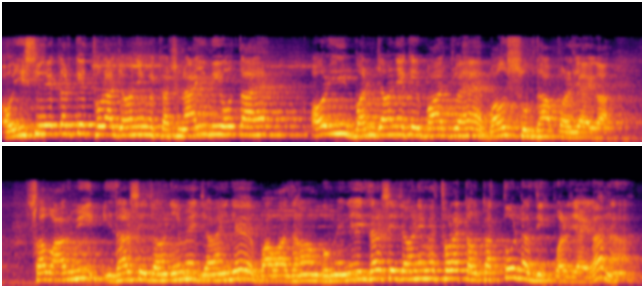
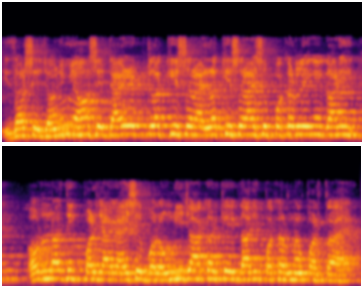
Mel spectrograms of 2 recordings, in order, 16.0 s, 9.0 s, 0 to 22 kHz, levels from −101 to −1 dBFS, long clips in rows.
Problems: none marked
